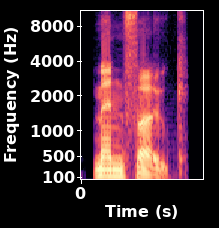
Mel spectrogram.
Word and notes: menfolk: British English

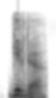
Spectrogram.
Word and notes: guilder: Indian

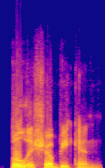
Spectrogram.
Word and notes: Belisha beacon: American English

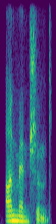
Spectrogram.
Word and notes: unmentioned: Indian

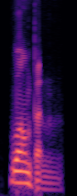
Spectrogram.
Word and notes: wampum: British English

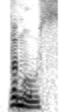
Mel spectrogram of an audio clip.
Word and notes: vamoose: Indian

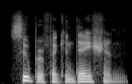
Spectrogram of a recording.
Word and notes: superfecundation: American English

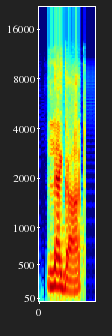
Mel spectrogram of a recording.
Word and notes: laggard: Indian

